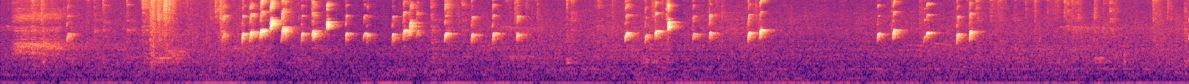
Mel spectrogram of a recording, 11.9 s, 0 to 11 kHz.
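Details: European goldfinch recorded for the 2016 internet World Championship in Goldfinch Song repeats short, sharp, high chirps and upslurred tweets in irregular clusters over about ten seconds, with a soft low hum behind.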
